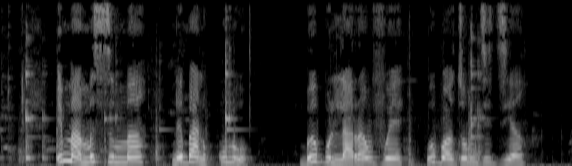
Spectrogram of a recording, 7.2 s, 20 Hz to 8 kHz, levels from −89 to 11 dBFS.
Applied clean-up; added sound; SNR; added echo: none; Chink, clink; 19 dB; none.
